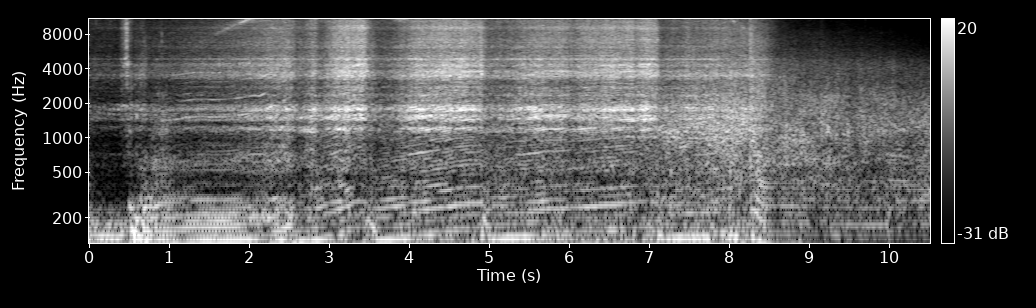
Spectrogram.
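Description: Bugatti Chiron's quad-turbocharged 8-litre W16 engine accelerating hard. Its pitch climbs and breaks several times as it pulls through the gears. It turns quieter, heard from inside the cabin, near the end.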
